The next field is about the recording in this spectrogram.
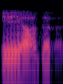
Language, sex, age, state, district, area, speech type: Nepali, male, 30-45, West Bengal, Darjeeling, rural, conversation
